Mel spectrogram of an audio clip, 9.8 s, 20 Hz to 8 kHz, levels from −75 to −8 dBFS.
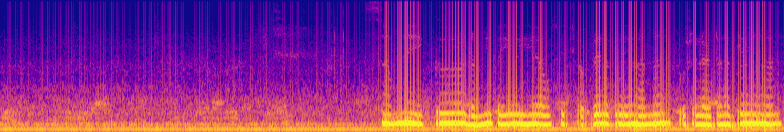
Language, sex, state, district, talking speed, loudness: Punjabi, female, Punjab, Fazilka, 90 wpm, -12 LUFS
